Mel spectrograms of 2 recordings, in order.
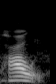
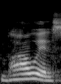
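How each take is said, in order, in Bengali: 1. শব্দটি vow-ul এর মতো করে বলা হয়। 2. শব্দটি vah-wel এর মতো করে বলা হয়।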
